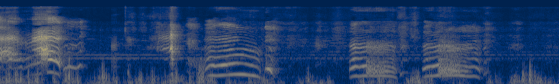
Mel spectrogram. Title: crying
